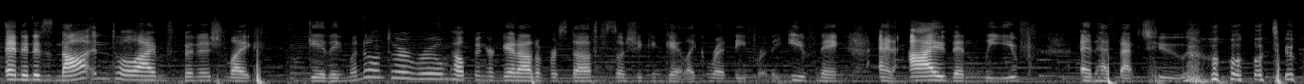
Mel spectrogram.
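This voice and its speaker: A woman casually narrating her character's actions as a player in a tabletop roleplaying game, in a halting, giggly way. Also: lowish voice, fairly bright tone, low-quality recording.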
